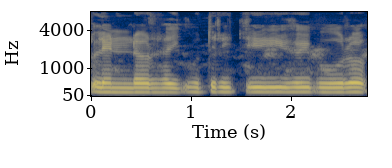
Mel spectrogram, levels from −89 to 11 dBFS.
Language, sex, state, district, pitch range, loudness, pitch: Hindi, male, Bihar, Sitamarhi, 155-165 Hz, -15 LUFS, 160 Hz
